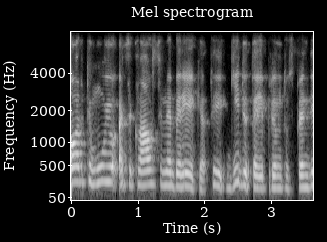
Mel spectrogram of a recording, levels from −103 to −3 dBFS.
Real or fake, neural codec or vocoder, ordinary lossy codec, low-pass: fake; vocoder, 22.05 kHz, 80 mel bands, HiFi-GAN; Opus, 32 kbps; 7.2 kHz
